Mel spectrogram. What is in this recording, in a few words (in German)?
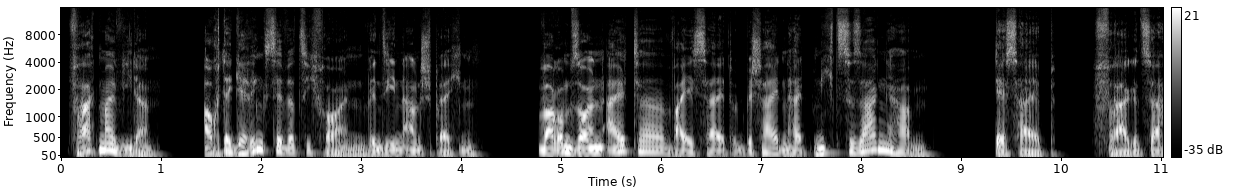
Werbung Neutral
